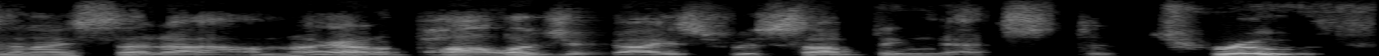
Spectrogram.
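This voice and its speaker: An American accent, with a dry, close sound and no echo. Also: man. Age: 60s. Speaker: heathen priest and recovery program leader. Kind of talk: interview talk. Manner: halting, many fillers.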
